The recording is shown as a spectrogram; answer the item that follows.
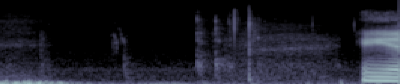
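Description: A few faint, scattered keystrokes on a computer keyboard, after a soft low thump at the start.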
